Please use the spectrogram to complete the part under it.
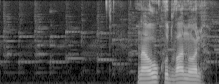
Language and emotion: Russian, neutral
